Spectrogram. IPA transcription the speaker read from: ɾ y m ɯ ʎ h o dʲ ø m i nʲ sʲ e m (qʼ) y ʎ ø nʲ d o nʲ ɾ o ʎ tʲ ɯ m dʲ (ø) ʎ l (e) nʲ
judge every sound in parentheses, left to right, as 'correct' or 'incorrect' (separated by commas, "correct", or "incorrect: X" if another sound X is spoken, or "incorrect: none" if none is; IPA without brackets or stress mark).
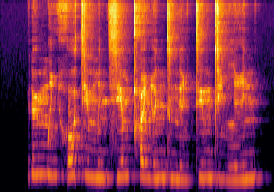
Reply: incorrect: qʰ, correct, incorrect: i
